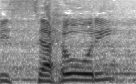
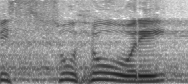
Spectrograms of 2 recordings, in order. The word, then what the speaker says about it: السحور: ومن المسائل أيضا، إن قلت هل النطق الصحيح في الحديث أن يقال فإن في السحور بفتح السين أو فإن في السحور بضمها؟ فأقول كلاهما صحيح، والرواية نقلت عن أهل الحديث والرواة بإثباتهما بفتح السين وضمها.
